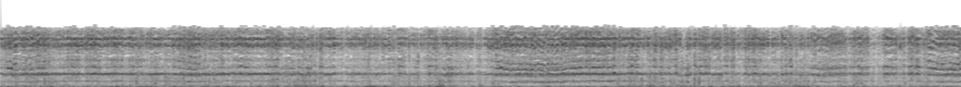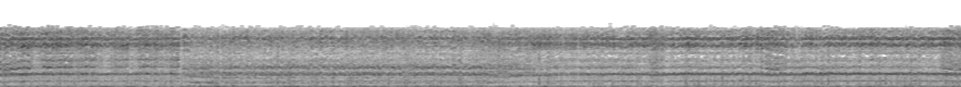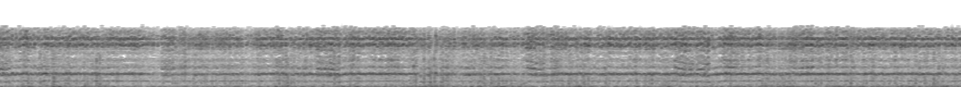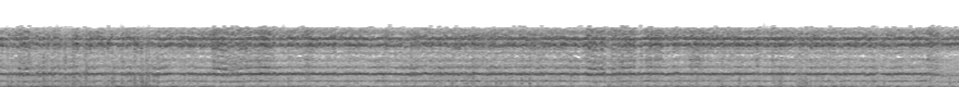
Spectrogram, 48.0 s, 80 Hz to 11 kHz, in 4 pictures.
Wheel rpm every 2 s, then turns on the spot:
230, 230, 230, 230, 240, 230, 230, 220, 200, 210, 230, 230, 230, 230, 230, 230, 230, 230, 230, 230, 230, 230, 230, 230.
none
